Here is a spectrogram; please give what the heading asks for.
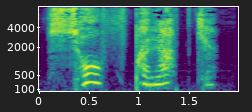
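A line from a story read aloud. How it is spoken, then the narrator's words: Whispered. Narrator (Russian): шепотом сообщила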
